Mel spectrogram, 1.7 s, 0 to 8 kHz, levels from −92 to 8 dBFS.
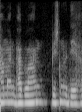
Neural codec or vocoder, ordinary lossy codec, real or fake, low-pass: none; none; real; none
